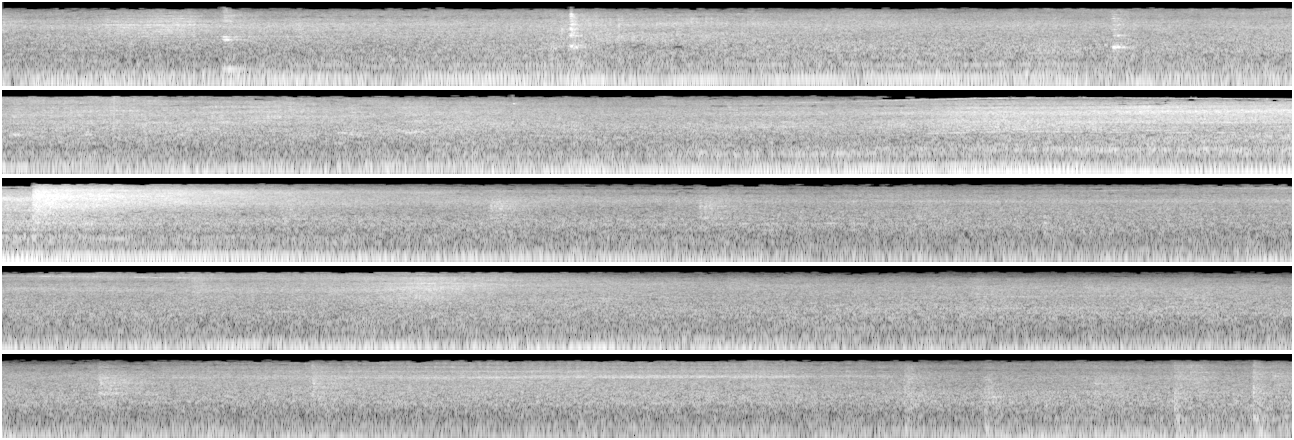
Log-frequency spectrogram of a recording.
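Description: City street traffic: a steady low rumble of passing vehicles. A heavy vehicle's engine builds to the loudest point about halfway through and ends in a short, sharp hiss, then the traffic fades back to a steady background.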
